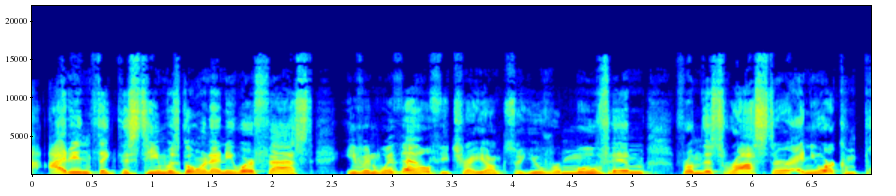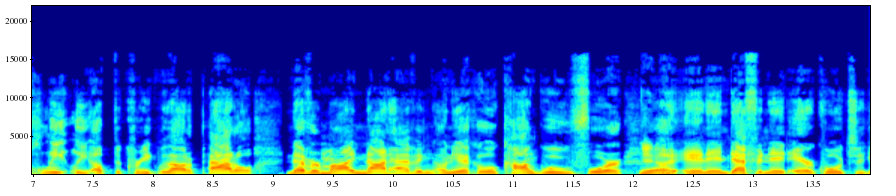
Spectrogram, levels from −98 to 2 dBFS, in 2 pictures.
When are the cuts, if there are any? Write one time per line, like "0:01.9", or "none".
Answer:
none

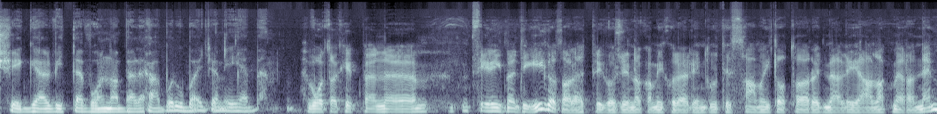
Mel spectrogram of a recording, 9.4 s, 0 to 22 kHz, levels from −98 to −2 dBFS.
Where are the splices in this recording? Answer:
0:01.4

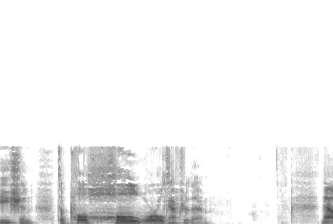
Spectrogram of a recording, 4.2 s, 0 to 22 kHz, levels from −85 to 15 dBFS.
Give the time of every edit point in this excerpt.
0:01.1
0:02.1

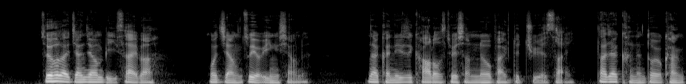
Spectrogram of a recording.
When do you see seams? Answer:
0:04.4
0:05.1
0:05.8

